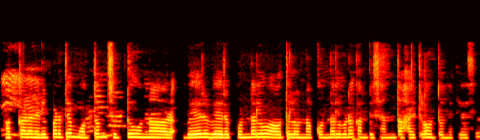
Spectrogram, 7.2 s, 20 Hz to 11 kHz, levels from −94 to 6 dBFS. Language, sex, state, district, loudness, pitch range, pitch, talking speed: Telugu, female, Andhra Pradesh, Anantapur, -13 LUFS, 235-260 Hz, 245 Hz, 160 wpm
